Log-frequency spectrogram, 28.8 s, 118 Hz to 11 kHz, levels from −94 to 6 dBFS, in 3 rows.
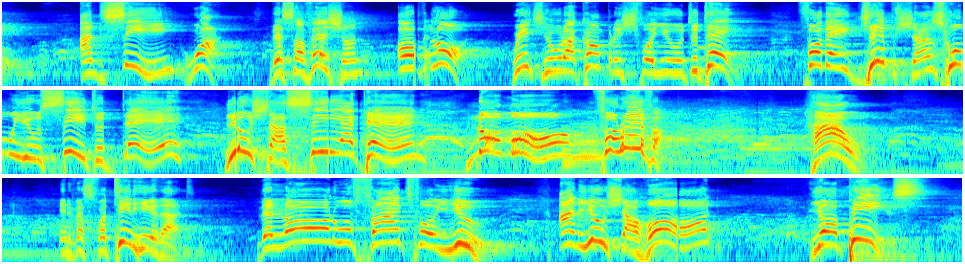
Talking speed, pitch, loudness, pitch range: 100 wpm, 315 Hz, -18 LUFS, 265-350 Hz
